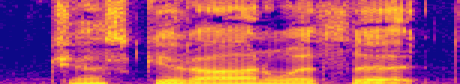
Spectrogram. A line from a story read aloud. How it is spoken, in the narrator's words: Saul groaned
